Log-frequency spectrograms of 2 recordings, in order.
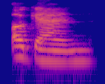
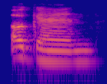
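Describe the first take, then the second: The two takes are said the same way.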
